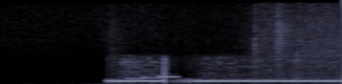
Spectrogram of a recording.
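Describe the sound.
A telephone call is placed on a paired phone: after a moment of quiet, a steady, even-pitched tone starts and holds to the end, with a couple of brief higher beeps near its beginning.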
